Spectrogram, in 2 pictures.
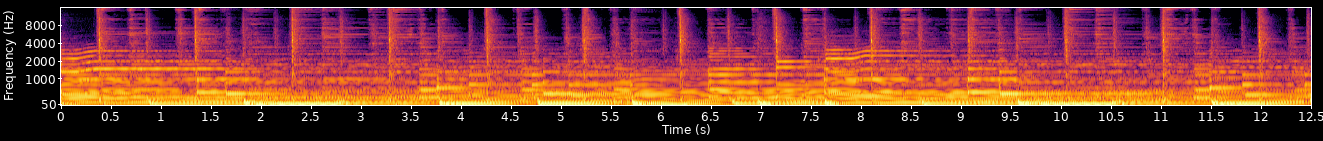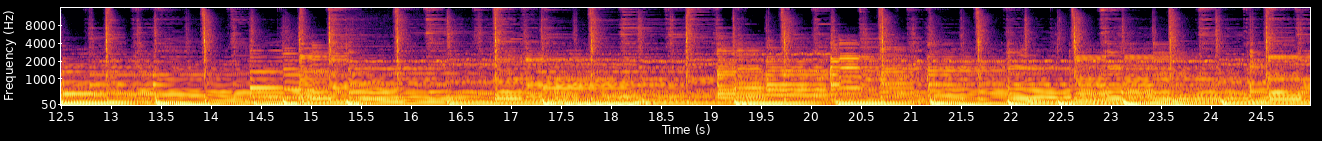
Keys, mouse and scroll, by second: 0.3-5.3 right drag, 5.3 click, 12.8 shift+right click, 14.5 click, 16.7-17.5 scroll up 1, 18.0 click, 19.3 shift+click, 23.9-24.9 right drag.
